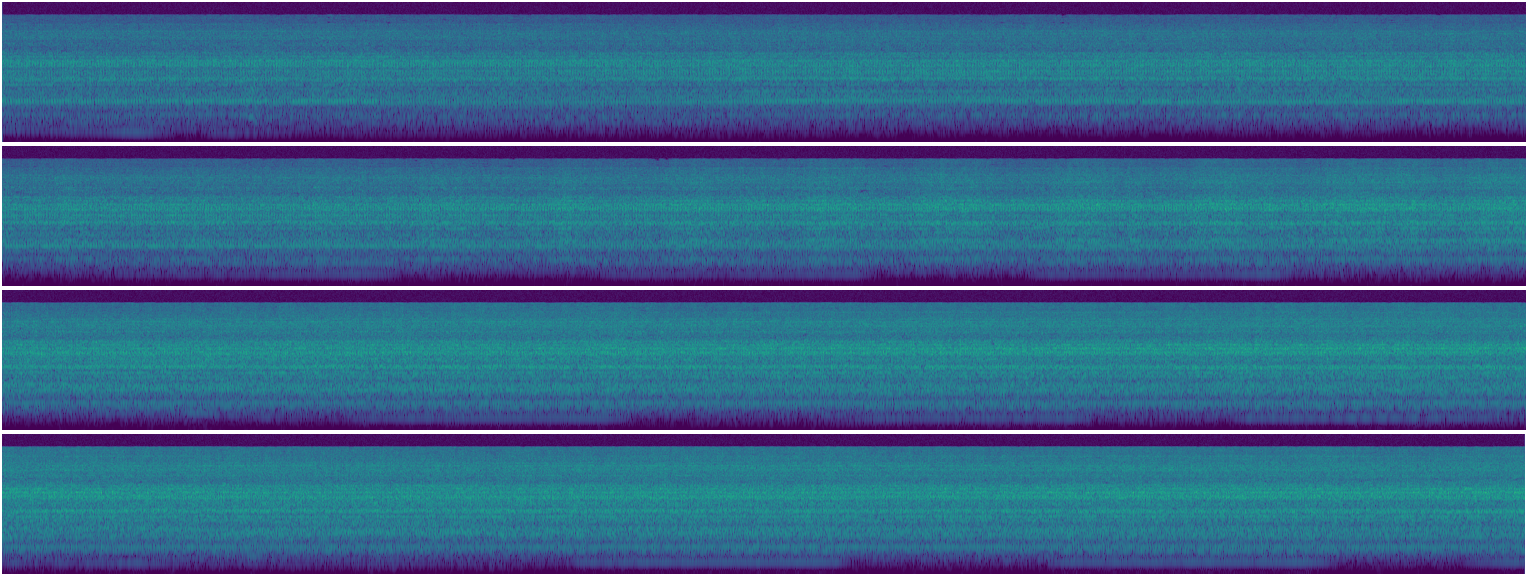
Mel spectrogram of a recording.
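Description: Milling machine running with an end mill cutting a radius into cast-iron castings: a steady machining noise with a constant spindle hum. From about eight seconds in, a short low hum comes and goes roughly every two seconds.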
